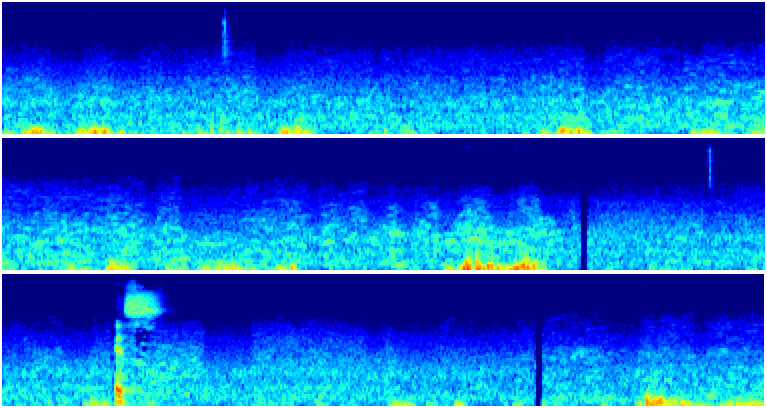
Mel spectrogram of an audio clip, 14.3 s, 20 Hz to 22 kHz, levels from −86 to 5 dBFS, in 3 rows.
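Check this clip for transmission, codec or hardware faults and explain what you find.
The speech has three short faults, all damaged data in a compressed stream, at 8.34–8.43 s, 10.21–10.25 s and 12.83–12.91 s. Corrupted frames make the decoder misread and resync, giving brief chirps, squawks, clicks or short holes that appear as broadband smears or blocky bursts on a spectrogram.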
